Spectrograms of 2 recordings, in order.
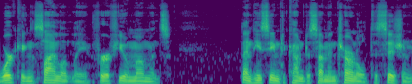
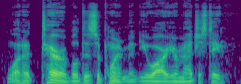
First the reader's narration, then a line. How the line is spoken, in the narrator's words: he said gravely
